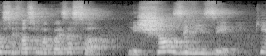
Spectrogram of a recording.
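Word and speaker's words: Champs-Élysées: Le Chanzelizé, que é a avenida mais chique do mundo.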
